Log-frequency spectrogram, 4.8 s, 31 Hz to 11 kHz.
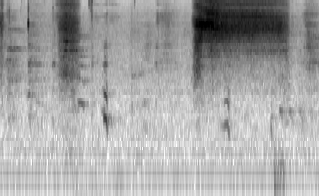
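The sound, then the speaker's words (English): Nasal sniffing: a short breathy sniff, then a longer, drawn-out inhale through the nose, smelling the cork of a 1986 Sauvignon wine, over a quiet background. “Would you like to sniff the cork, or?”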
